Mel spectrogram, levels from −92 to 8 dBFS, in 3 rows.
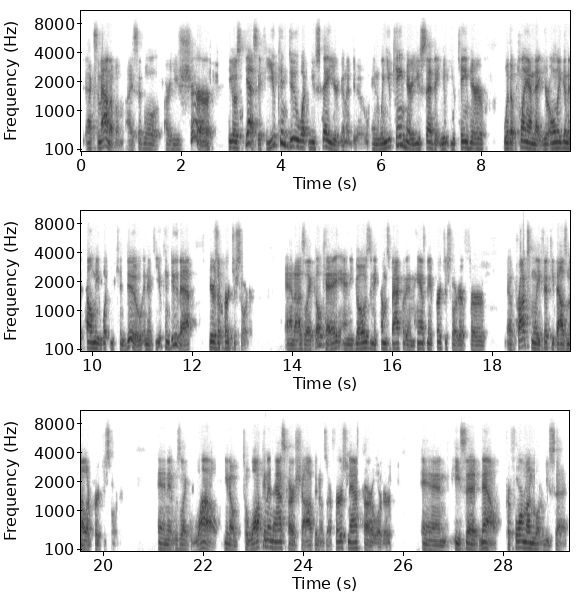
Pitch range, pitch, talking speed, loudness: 105-135 Hz, 120 Hz, 230 wpm, -22 LUFS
